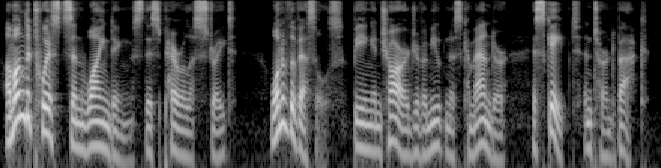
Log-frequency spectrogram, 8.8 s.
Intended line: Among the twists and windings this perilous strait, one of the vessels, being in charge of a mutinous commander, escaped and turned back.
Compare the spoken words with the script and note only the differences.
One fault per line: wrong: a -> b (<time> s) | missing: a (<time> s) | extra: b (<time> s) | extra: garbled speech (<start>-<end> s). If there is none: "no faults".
no faults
